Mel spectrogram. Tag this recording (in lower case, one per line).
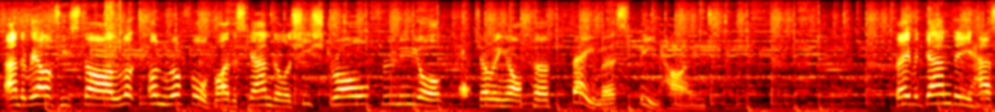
music
speech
